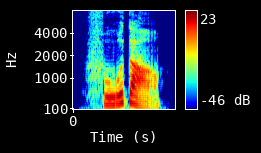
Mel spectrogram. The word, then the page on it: 辅导: fǔ dǎo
